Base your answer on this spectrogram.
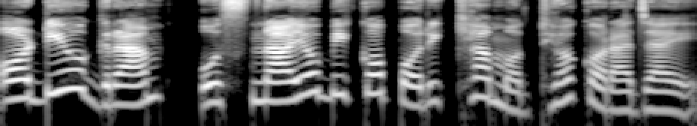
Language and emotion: Odia, neutral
